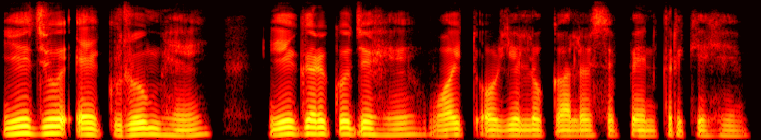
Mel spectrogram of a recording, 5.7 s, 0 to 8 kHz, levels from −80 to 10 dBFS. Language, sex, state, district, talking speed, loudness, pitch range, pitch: Hindi, male, Arunachal Pradesh, Longding, 190 wpm, -16 LUFS, 110-130 Hz, 120 Hz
